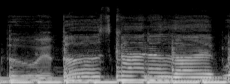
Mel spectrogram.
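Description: Indie pop song playing: a sung vocal holding long, gliding notes over a steady, pulsing bass line.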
